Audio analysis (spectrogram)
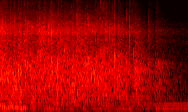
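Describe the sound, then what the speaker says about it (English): An audience at the National Cowboy Poetry Rodeo contest applauds in a full, close wash of clapping that fades away toward the end. "How about a round of applause for Jeff and Don Dawson and all the folks who put together this good contest?"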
